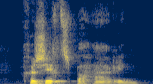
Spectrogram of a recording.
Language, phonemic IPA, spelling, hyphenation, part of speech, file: Dutch, /ɣəˈzɪx(t)s.bəˌɦaː.rɪŋ/, gezichtsbeharing, ge‧zichts‧be‧ha‧ring, noun, Nl-gezichtsbeharing.ogg
- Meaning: facial hair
